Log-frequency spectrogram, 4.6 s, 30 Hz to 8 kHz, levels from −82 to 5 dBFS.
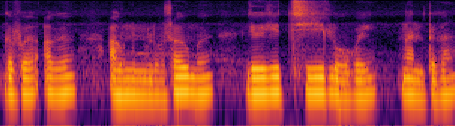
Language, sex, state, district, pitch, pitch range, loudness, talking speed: Wancho, male, Arunachal Pradesh, Longding, 125 Hz, 120-130 Hz, -14 LUFS, 105 wpm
